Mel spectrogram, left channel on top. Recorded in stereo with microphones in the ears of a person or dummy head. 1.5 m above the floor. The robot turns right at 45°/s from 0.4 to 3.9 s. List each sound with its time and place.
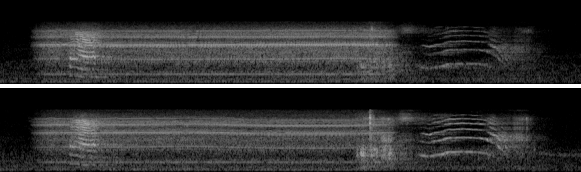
0.7 s breathing: 20° left (ahead or behind), 4 m; by 1.0 s 5° left (ahead or behind), 4 m
3.6 s a squeak: 55° right (ahead or behind), 3.5 m; by 5.4 s 40° right (ahead or behind), 3.5 m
